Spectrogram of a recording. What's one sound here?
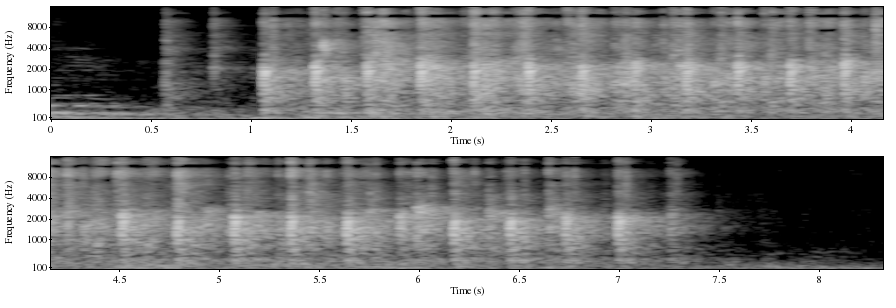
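A group of people applaud together.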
